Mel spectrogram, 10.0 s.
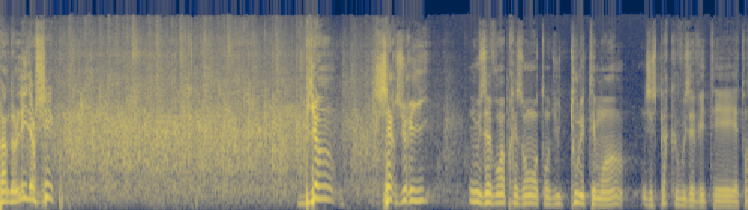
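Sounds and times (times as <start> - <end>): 
speech: 0.0 - 1.1, 4.0 - 9.9
audience applause: 0.1 - 6.1.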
